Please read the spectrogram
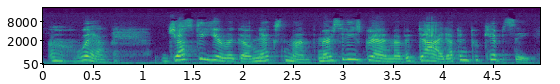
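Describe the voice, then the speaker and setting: A woman's voice: on the high side, very animated, normal speed, a bit bright, poor audio. A woman playing a naive, eager-to-please young receptionist in a 1950s radio comedy, rambling on sweetly and politely. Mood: chatty, helpful. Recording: vintage 1950 radio broadcast.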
